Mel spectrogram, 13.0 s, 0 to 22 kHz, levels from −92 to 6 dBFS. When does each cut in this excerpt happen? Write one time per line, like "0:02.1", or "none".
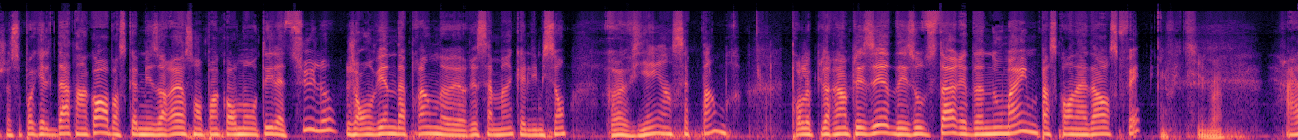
0:07.8
0:11.2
